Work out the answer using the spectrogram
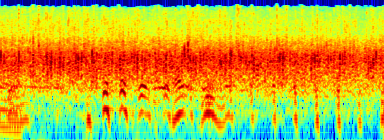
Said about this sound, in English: Oh, Rudy Giuliani, his license to practice law was suspended today. As yes, a matter of fact. Clap that up.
